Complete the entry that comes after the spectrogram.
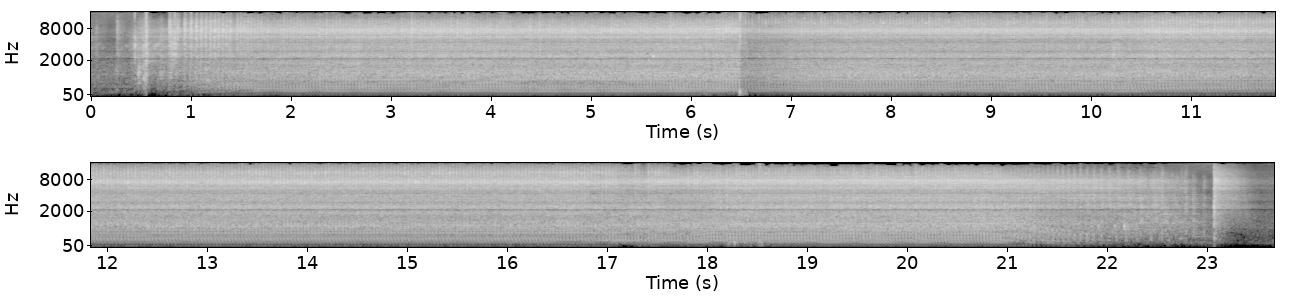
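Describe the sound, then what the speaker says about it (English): A Briggs pressure washer engine runs steadily at a loud, constant drone for over twenty seconds, with a brief dip in pitch partway through before settling back into its even roar. "Might be a little harder to start because"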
